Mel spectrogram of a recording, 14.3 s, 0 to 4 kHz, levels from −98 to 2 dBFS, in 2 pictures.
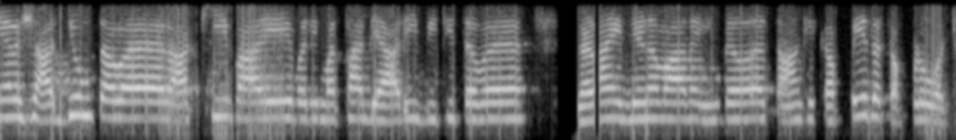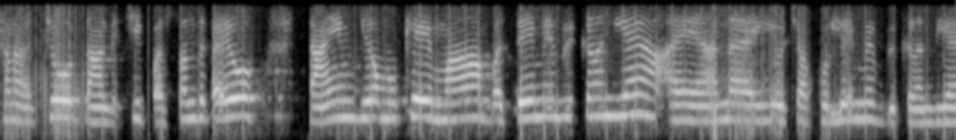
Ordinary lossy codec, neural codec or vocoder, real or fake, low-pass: none; none; real; 3.6 kHz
